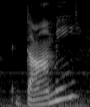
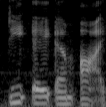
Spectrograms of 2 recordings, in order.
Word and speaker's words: Dami: we have dream catchers dummy damn it's d-a-m-i dami uh sorry again if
